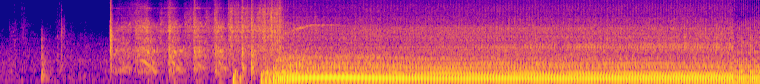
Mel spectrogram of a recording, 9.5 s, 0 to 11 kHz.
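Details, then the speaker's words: Chevy Cruze at about 104,000 miles, after basic maintenance, a cleaned K&N filter and reset codes; it previously had an erratic, changing idle. Brief crank, quick catch, then a smooth, steady idle with no stumble; sounds healthy. "so far so good the car is running no normal typically we' already be doing that weird idle thing"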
